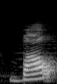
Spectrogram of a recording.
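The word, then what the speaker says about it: bough: राइ्स of with puff बाऊ and plug rhyme with काऊ ठीक है अब आइए लेट अस राइट पर आप आ जाइए।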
